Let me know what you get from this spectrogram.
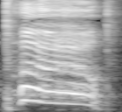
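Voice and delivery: high, loud shout of a silly word; yelling. Retold or imitated. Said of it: "a guy just yelling out".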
